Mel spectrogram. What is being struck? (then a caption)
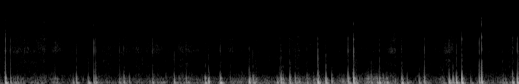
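Plastic bubble wrap envelope. Long nails tap quickly across the bubble surface of a flat blue plastic bubble wrap envelope. The result is a steady patter of soft, dull, low taps that stop short with no ring, some landing a little harder than others.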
